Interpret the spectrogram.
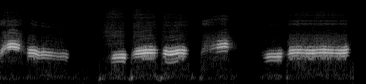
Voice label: Patrol, Male

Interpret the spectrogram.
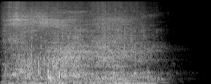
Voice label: Corrupted Sproutfolk Attack Swing, Vocals; Enemy; Characters

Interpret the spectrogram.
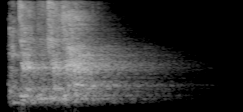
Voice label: Attack Sniper, en; Warframe; Corpus Amalgam Sniper

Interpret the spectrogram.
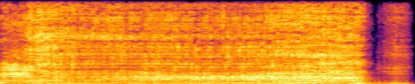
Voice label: Attack Grineer Wolf, en; Battle Barks

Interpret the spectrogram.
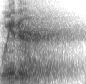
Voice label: Arcade Voices; Warframe; Ambience; Nineteen Ninety Nine

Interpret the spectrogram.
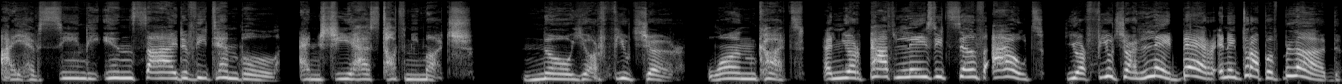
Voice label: Ost Fem en; Cetus

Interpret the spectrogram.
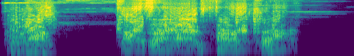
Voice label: Female, Grineer; New War; Narmer; Patrol

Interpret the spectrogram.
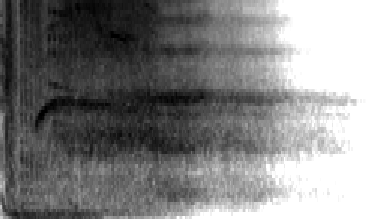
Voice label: Sentient Vessel Pain; Warframe; Tau

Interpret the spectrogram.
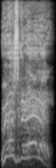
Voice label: Player Spotted Grineer Ghoul Sargeant, en; Grineer Ghoul Drill Sargeant; Battle Barks

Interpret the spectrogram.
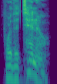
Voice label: Operator Voice; Battle Begins; en; Operator Mission

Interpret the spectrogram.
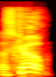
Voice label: Horse Start Adult, Dialog; Duviri

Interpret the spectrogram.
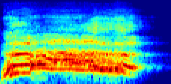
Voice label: Death Ranged, Battle Barks; Tau; Tau Dax

